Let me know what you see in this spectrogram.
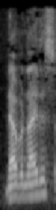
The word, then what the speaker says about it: Nabonidus: That is until recent history when the cylinder of Nabonidus, how do you say that? Nabonidus? Am I about right? Nabonidus? Okay. There you go.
